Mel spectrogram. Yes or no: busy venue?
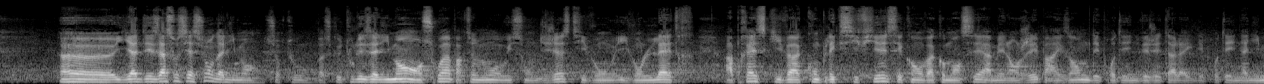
yes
